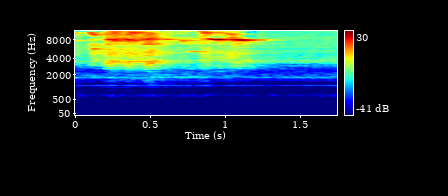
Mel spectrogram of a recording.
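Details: Ultrasonic dental scaler (Cavitron/Piezon) used on extracted teeth coated with yoghurt-and-clay biofilm in an aerosol test: brief high-pitched hissing, whining spray lasting about a second.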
